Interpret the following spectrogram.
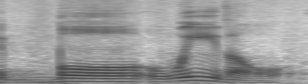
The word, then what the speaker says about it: boll weevil: cotton has heard of what's known as a bull weevil Weevil b-o-o-l Weevil w-e-e-v-i-l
